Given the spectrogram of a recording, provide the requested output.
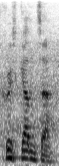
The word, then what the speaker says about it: Chris Gunter: I call him that it's not he's Welch Chris Gunter is how you pronounce it I only say that Richie the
